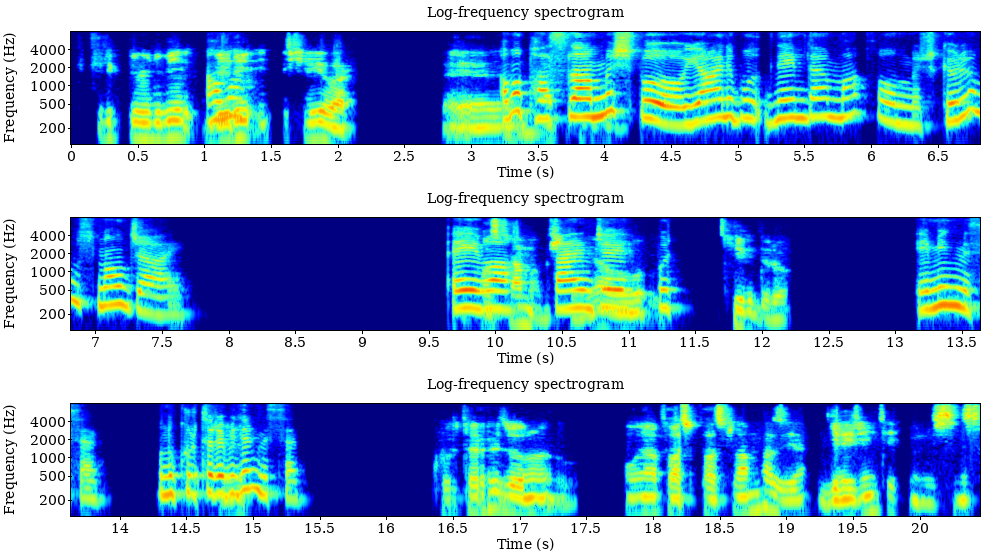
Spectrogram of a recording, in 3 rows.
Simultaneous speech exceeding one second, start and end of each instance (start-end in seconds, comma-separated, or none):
9.9-11.2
